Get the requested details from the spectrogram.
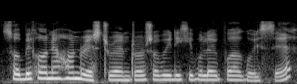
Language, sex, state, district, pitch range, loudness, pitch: Assamese, female, Assam, Kamrup Metropolitan, 205-245 Hz, -14 LUFS, 210 Hz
